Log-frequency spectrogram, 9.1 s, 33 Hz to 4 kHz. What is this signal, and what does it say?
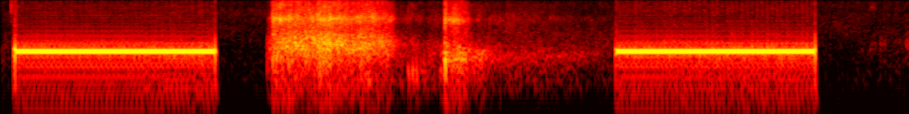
Ringback tone (North America), 440 + 480 Hz.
